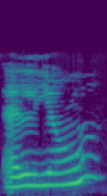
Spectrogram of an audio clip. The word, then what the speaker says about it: اليوم: The last word also has a L, so it's el-yawm. The letter after it does not have a shadda, so this is for sure a moon lam.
